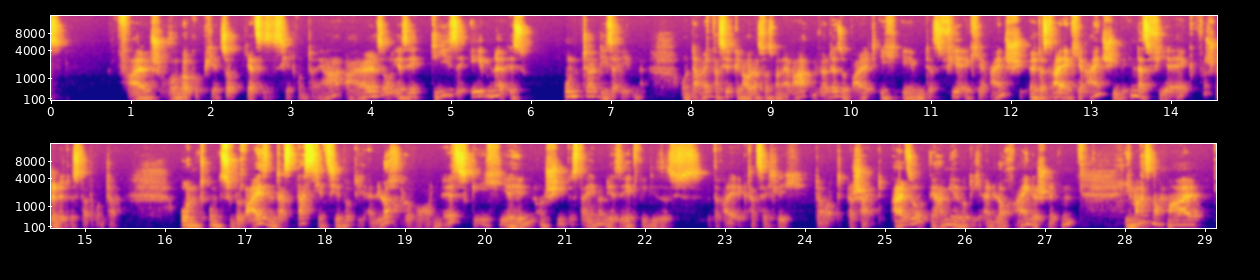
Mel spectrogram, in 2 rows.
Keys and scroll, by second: 0.4 super+z.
